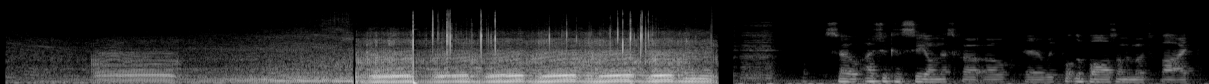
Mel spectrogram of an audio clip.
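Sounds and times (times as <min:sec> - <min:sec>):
motorcycle engine revving: 0:00.1 - 0:07.2
sharp clicks: 0:04.0 - 0:06.8.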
